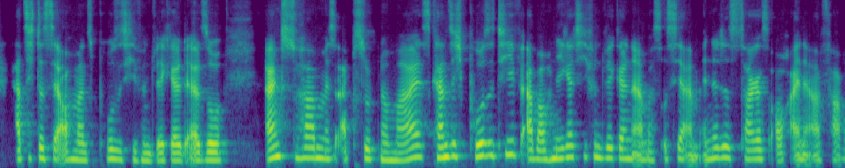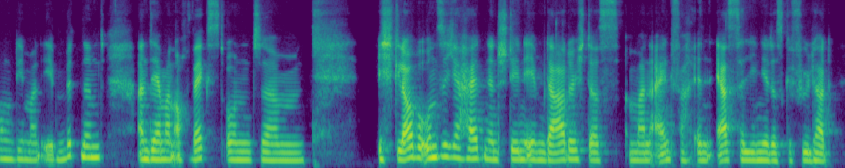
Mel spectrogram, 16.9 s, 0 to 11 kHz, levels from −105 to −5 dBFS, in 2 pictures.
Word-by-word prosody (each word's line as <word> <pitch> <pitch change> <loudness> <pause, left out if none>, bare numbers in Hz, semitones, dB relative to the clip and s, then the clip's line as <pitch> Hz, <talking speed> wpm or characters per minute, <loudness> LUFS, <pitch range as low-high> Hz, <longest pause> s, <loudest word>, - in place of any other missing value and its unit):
hat 180 - 0
sich 200 - -6
das 205 -1 0
ja - - +3
auch - - -3
mal 175 -2 +1
als 165 0 -3
positiv 175 -2 -4
entwickelt. 155 +1 +1
Also, 165 0 +3 0.4
Angst 235 +6 +5
zu 200 - -4
haben 205 -1 +2
ist 190 - -5
absolut 190 -2 -4
normal. 165 +5 +2
Es 225 - -7
kann 215 +2 +6
sich 245 0 -1
positiv, 255 +2 +2
aber 185 -1 +3
auch 180 - -1
negativ 225 +4 0
entwickeln, 205 -3 0
aber 170 - 0
es 165 - -11
ist - - -10
ja 195 - 0
am - - -3
Ende 200 +3 -1
des 210 0 -1
Tages 185 0 0
auch 150 +1 -6
eine 90 0 0
Erfahrung, 180 - -5
die 180 0 -5
man 165 -1 -5
eben 170 - -4
mitnimmt, 225 -1 0 0.3
an 180 0 +4
der 180 -1 +4
man 175 - 0
auch 185 - -4
wächst 190 +2 -1
und, 170 0 -1
ähm, 160 -1 -2 0.7
ich 180 - +2
glaube 210 +5 +5
Unsicherheiten 210 -3 +2
entstehen 175 0 -1
eben 165 -1 +1
dadurch, 175 +3 +2
dass 160 0 -5
man 160 0 -1
einfach 160 +1 -3
in 160 0 -2
1. 165 +1 +2
Linie 165 0 +2
das 155 0 -2
Gefühl 160 0 -3
hat: 145 -1 0
180 Hz, 215 wpm, -23 LUFS, 165-205 Hz, 0.7 s, kann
